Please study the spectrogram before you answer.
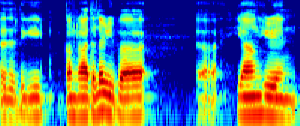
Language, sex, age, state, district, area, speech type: Manipuri, male, 45-60, Manipur, Imphal West, urban, spontaneous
